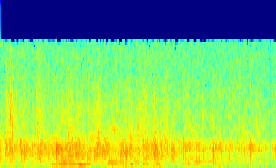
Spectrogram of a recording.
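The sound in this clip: A church audience on the North Coast on its feet applauding Pastor Paul Hubbard as he comes up to preach: dense, even clapping throughout, with voices calling out over it.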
